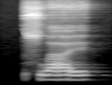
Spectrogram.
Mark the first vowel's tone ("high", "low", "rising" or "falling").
high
